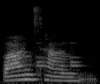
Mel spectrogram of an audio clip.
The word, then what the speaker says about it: Bangtan: Bang. – No, Bangtan.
